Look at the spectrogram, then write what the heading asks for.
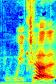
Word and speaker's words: Ouija: Yeah, I say Ouija, and that is apparently, according to, I believe, the Talking Board Historical Society or something, the proper pronunciation.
